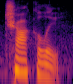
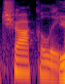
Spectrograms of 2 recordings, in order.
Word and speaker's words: Txakoli: I really like Chocolate. I'm like back into Chocolate. – You have to spell that for everyone. – T-X-A-K-O-L-I.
